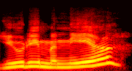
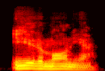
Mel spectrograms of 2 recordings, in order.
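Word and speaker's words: eudaimonia: So I believe the name of your book is pronounced udemania. Udemonia.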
